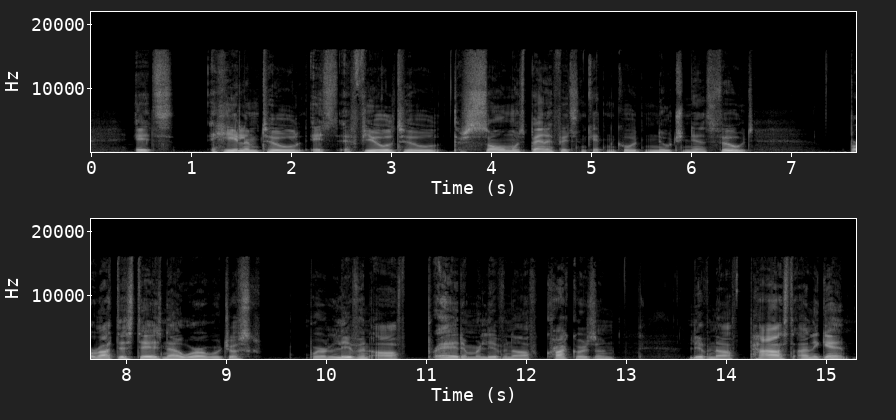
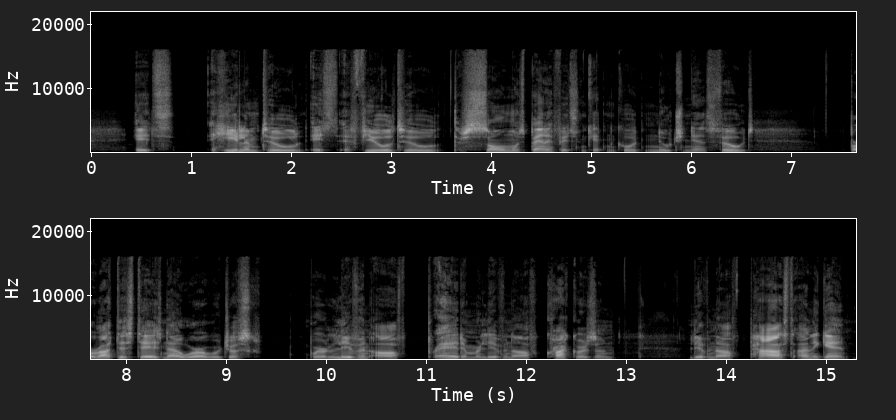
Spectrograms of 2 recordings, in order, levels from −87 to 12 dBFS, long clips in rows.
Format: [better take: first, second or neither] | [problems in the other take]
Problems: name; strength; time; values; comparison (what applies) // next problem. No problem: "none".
first | thin; very; fading below 600 Hz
